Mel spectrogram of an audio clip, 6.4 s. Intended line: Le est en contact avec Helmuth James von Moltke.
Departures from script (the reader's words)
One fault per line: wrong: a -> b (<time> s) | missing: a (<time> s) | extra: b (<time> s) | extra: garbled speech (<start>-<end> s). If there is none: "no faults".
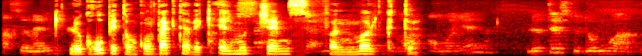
extra: groupe (0.8 s)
